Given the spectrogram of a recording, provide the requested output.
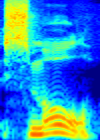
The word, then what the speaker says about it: smol: My 2 minutes of hate this week is smol culture. That's right. You may have noticed I said the word small wrong. Yeah. Because it's spelled like I noticed that, yeah. SMOL.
